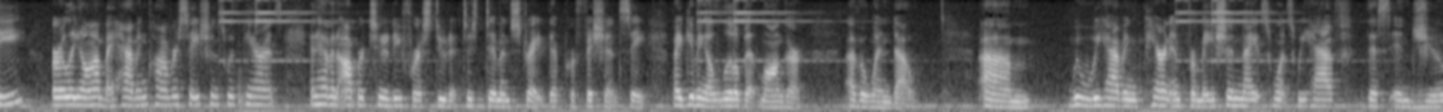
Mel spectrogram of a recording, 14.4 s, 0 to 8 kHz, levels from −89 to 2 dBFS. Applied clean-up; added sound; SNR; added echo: none; Doorbell; 17 dB; none.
